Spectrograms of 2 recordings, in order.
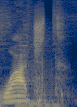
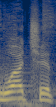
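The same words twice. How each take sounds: First: It is said with a final T sound. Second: It is said without a final T sound. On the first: The speaker calls it right. "van a decir watched con T" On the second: The speaker calls it wrong. "no digan watched"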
